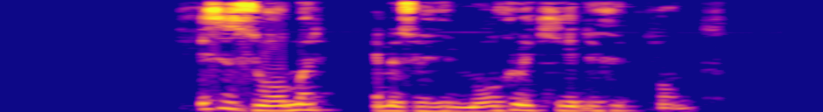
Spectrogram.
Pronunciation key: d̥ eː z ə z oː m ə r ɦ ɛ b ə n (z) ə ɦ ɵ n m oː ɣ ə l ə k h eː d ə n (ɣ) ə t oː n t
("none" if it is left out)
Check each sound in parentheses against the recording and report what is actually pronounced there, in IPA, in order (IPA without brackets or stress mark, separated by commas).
z, ɣ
